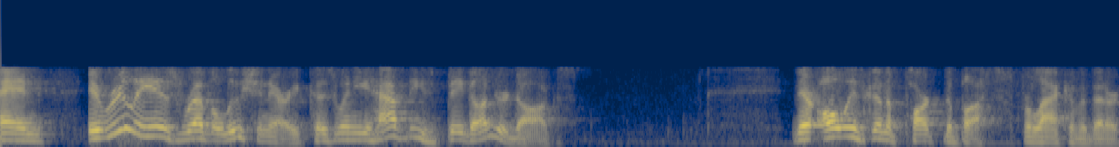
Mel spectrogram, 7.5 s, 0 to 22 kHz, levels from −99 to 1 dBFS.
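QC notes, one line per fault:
Nothing stood out on listening to this speech clip.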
